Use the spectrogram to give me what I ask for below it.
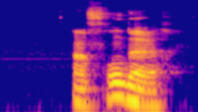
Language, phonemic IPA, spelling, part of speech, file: French, /fʁɔ̃.dœʁ/, frondeur, noun / adjective, Fr-frondeur.ogg
- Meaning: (noun) 1. slinger (someone who slings or who uses a sling) 2. member of the Fronde (civil war in France, 1648–1653) 3. political rebel; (adjective) politically disapproving, malcontent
